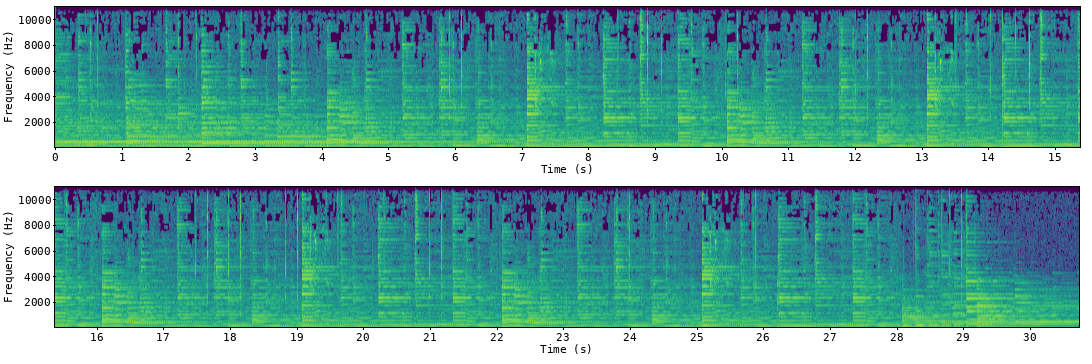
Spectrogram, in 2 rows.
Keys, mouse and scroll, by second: 4.5 click, 8.2 click, 8.8 right click, 10.0 shift+click, 10.4-11.4 typing, 11.9 click, 14.1 z, 14.3 right click, 15.6 F4, 17.4 click, 21.2-21.5 click, 22.0 ctrl+c, 23.7 click, 24.3 ctrl+v, 25.6-27.2 drag.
